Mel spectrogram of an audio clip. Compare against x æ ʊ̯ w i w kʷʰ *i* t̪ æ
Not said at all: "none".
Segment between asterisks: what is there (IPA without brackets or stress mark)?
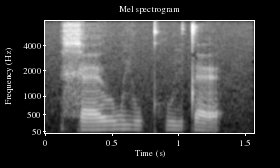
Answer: i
